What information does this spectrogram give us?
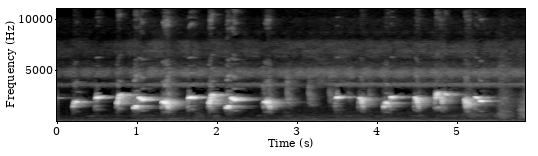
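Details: Morning song of a yellow-vented bulbul, played as tutor song: lively bursts of clear chirpy whistles, rising and falling, delivered rapidly in two phrases separated by a short pause, over a faint high background hum.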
